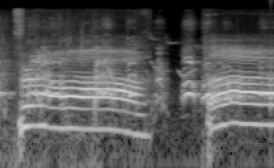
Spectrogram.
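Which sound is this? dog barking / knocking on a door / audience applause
dog barking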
